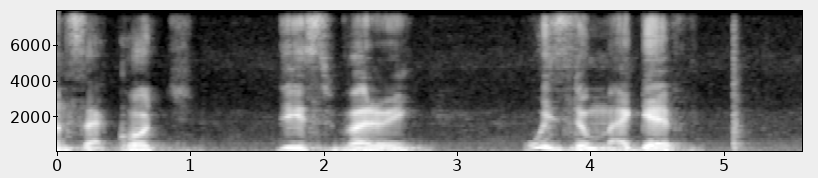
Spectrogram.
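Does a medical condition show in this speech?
Yes: neurological disease.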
